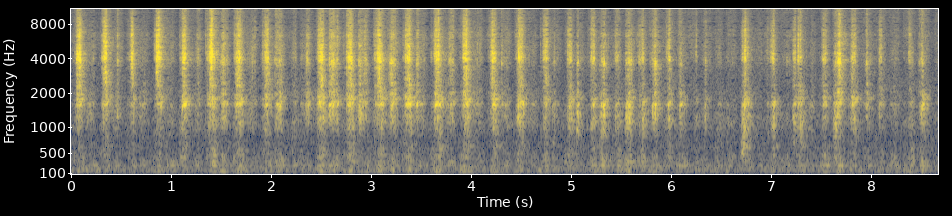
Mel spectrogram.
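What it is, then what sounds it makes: Scratch-art card being scratched. A wooden stylus scratches fine lines on the right side of a flat, black, wax-coated scratch-art paper card held in one hand. The result is a quick, somewhat uneven series of short, dry scraping strokes, roughly three to four per second, with a bright, hissy tone and almost no low end.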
